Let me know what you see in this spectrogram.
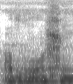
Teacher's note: Ra-nya tebal ya, ra-nya tebal, Rahman panjang, ra-nya tebal lagi, Rahimnya juga panjang 6 harakat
